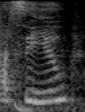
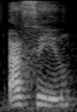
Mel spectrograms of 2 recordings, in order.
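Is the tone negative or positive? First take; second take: positive; negative. First: It sounds warm and approving. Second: It sounds dismissive and judging. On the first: The speaker is impressed and supportive. "There's nosiness in a good way" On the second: The speaker thinks they could do it better. "There's nosy in a negative way"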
